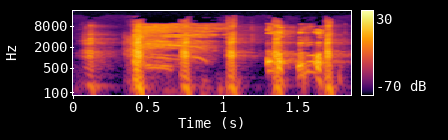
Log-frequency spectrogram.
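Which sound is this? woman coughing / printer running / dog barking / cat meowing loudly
woman coughing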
